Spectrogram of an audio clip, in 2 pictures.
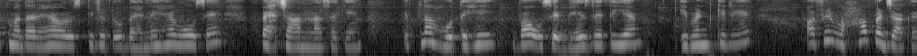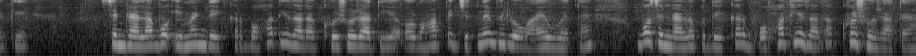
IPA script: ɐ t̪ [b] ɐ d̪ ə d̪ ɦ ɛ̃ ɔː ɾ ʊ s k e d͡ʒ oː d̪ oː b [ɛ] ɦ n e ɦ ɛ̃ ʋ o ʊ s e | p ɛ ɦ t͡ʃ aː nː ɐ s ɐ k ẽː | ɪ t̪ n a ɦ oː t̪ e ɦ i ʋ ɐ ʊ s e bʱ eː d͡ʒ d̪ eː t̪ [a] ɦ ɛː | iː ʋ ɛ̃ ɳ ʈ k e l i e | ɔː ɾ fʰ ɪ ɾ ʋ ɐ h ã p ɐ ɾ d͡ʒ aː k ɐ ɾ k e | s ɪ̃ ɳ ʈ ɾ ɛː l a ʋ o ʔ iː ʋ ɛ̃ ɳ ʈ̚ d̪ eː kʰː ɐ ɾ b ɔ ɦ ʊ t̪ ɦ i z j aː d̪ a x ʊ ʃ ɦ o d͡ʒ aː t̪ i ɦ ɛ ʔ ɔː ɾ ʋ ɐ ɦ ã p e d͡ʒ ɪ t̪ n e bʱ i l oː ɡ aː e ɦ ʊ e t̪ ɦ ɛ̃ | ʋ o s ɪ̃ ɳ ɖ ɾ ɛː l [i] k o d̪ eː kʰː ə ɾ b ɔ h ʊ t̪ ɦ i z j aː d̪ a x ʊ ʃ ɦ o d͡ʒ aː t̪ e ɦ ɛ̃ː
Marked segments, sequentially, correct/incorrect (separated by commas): incorrect, correct, incorrect, incorrect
